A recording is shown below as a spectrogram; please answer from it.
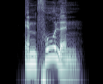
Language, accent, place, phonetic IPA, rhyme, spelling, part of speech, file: German, Germany, Berlin, [ɛmˈp͡foːlən], -oːlən, empfohlen, verb, De-empfohlen.ogg
- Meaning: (verb) past participle of empfehlen; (adjective) recommended, endorsed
